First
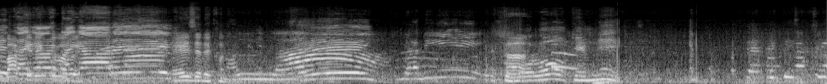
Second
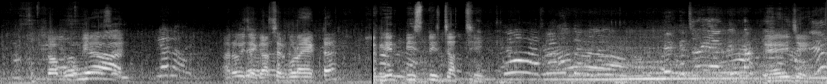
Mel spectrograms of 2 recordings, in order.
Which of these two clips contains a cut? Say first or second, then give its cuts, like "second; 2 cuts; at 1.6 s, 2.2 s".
second; 1 cut; at 3.8 s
